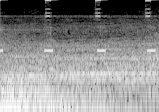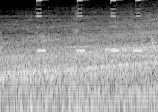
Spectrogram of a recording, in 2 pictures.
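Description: Electronic beacon tracker beeping about once a second, the beeps coming faster over the last couple of seconds as the tracker closes in on the beacon. Under it runs a low rumbling drone that slowly rises in pitch.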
